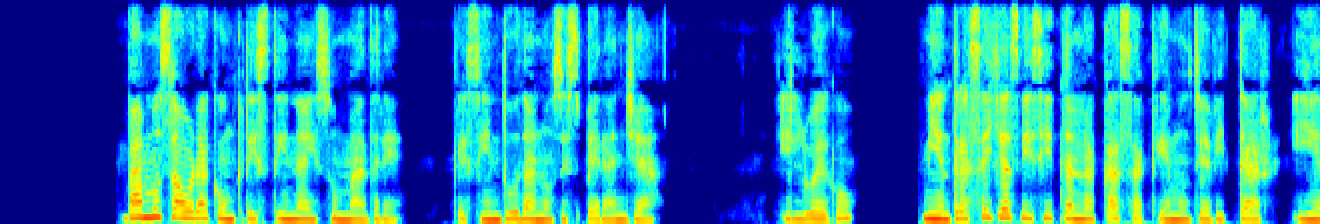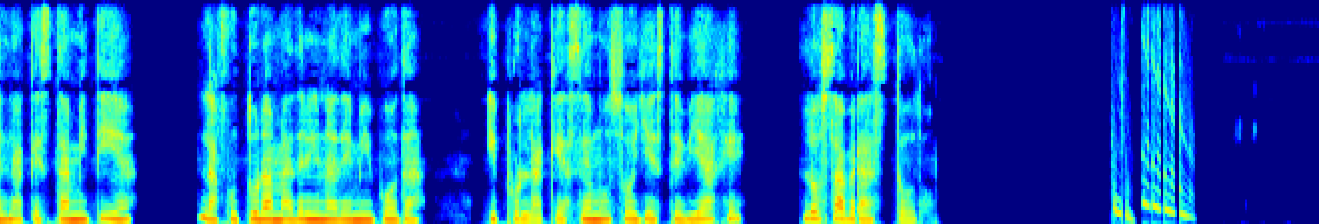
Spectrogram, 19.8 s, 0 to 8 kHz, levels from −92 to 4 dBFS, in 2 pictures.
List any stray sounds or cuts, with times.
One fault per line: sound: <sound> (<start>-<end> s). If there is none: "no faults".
sound: chirp (18.2-18.9 s)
